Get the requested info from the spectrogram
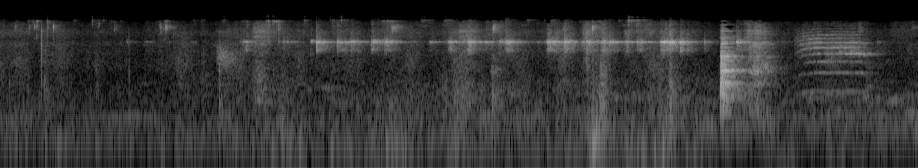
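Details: Domestic cat giving one short, tonal, harmonic meow near the end, after a stretch of soft rustling and knocks beneath a steady high-pitched whine.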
